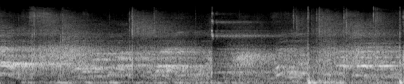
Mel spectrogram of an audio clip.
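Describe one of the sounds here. A volleyball bounces on a wooden floor.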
